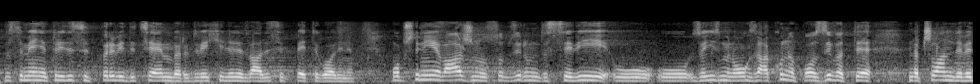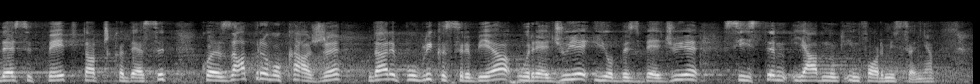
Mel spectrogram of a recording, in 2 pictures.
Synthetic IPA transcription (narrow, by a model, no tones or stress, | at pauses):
d̪asemeɲat̪ɾiːd̪eset̪pr̩ʋid̪et̪seːmbaɾd̪ʋexiʎad̪ed̪ʋaːd̪eset̪peːt̪eɡo̞d̪ine | uopʃt̪enijeʋaːʒnosobziɾomd̪aseʋiːuzaizme̞nuoʋo̞ɡzaːkonapo̞ziʋat̪e | nat͡ʂlˠand̪eʋed̪eset̪peːt̪ːat͡ʂkad̪eset̪ | kojazapɾaʋo̞kaːʒe | d̪aɾe̞publikasr̩bijauɾed͡ʑujeʔio̞bezbed͡ʑuje | sist̪emjaːʋnoɡinfo̞ɾmisa̰ɲa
